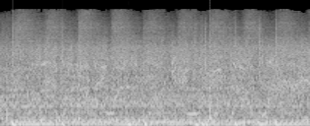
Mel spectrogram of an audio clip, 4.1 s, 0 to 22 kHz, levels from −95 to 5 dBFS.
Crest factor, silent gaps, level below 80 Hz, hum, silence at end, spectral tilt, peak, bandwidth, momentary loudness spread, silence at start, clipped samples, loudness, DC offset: 10 dB; none; -18 dBFS; none; 0 s; -4 dB/octave; 0 dBFS; 16.5 kHz; 1 LU; 0 s; under 0.1%; -10 LUFS; under 0.1%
